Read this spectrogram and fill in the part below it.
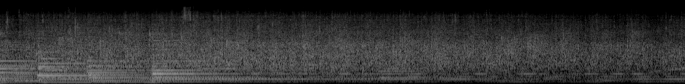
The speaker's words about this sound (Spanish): Si aplaudir, aplaude, no tenga miedo.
